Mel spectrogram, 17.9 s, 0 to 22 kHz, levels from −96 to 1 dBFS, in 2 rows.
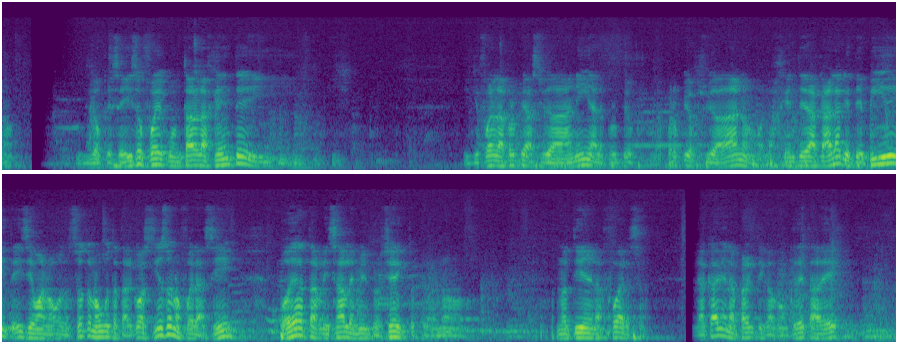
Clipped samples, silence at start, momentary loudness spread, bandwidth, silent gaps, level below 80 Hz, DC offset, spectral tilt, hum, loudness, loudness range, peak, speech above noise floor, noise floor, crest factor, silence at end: under 0.1%; 0 s; 16 LU; 10 kHz; 0.29-0.38 s, 15.77-15.83 s; -54 dBFS; under 0.1%; -8.5 dB/octave; none; -24 LUFS; 6 LU; -6 dBFS; 35 dB; -59 dBFS; 18 dB; 0 s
